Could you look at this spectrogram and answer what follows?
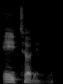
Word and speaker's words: Atri: What they instead find is this robot named Atri, or Atri, but the Japanese pronunciation is Atri.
